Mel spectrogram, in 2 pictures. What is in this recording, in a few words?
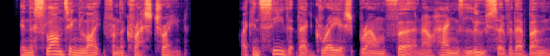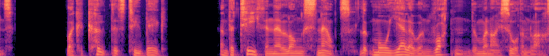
Audiobook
